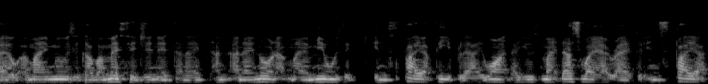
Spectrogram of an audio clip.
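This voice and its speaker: With a Jamaican accent, a man talks at a fairly quick pace with hardly any pauses. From Jamaica, Montego Bay. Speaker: reggae singer. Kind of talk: interview. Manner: halting.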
